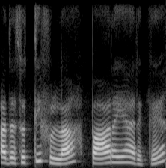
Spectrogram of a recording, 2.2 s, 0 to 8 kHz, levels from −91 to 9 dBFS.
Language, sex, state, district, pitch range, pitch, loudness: Tamil, female, Tamil Nadu, Nilgiris, 235-275 Hz, 260 Hz, -17 LUFS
